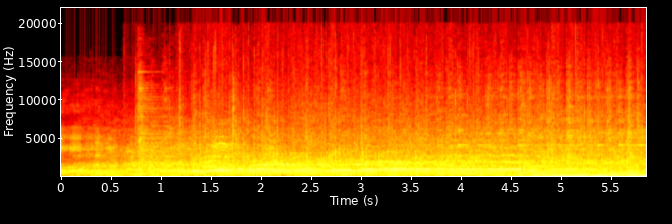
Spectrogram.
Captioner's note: cheering and applause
